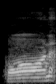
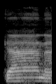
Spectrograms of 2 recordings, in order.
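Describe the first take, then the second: First: The ka sound is heavy and rounded. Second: The ka sound is medium, between heavy and light. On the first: The speaker calls it wrong. "கோன அப்படின்னு சொல்லக்கூடாது" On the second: The speaker calls it right. "இது ரெண்டு இடைப்பட்டதா நடுத்தரமா சரியா சொல்லணும்"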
